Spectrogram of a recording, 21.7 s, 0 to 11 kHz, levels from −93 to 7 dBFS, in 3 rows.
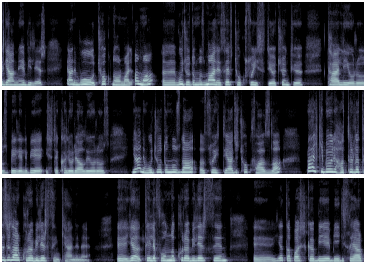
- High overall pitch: Yes, very high, 255 Hz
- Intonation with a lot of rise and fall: No, average, 3.3 semitones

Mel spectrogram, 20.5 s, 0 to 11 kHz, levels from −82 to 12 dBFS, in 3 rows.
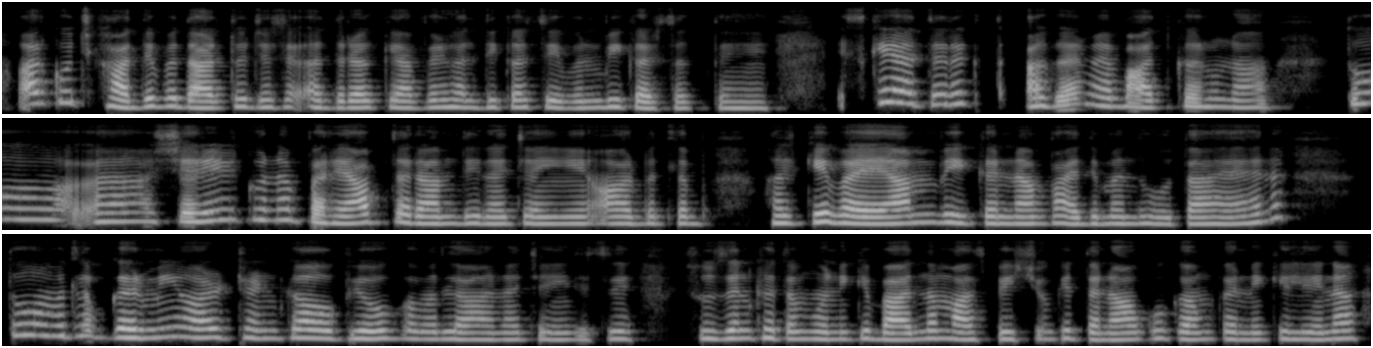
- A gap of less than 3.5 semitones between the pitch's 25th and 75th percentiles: Yes, average, 2.8 semitones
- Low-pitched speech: No, high, 210 Hz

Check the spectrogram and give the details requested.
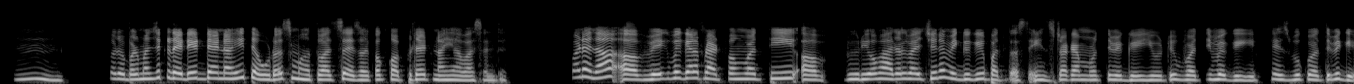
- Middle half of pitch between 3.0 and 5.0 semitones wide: Yes, average, 3.5 semitones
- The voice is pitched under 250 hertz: Yes, high, 230 Hz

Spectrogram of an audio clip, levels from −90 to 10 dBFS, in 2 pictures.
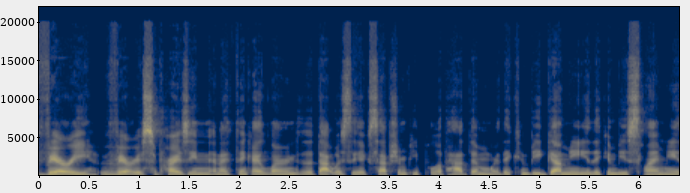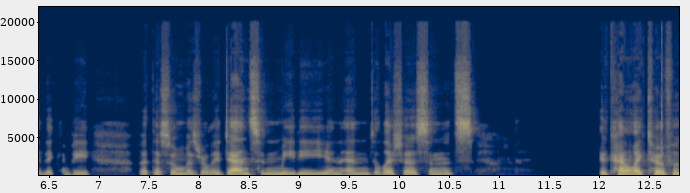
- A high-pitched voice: No, low, 125 Hz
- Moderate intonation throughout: Yes, average, 3.5 semitones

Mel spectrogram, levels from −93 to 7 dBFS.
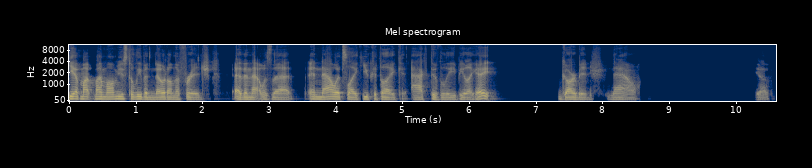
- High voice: No, low, 120 Hz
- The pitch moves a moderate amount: No, narrow, 2.3 semitones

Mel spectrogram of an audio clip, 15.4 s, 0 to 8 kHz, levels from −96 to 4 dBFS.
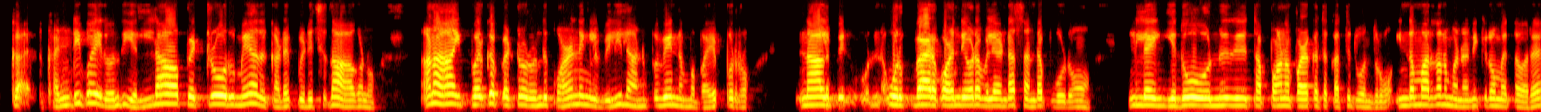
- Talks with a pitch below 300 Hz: Yes, high, 195 Hz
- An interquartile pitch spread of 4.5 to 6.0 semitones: No, average, 3.2 semitones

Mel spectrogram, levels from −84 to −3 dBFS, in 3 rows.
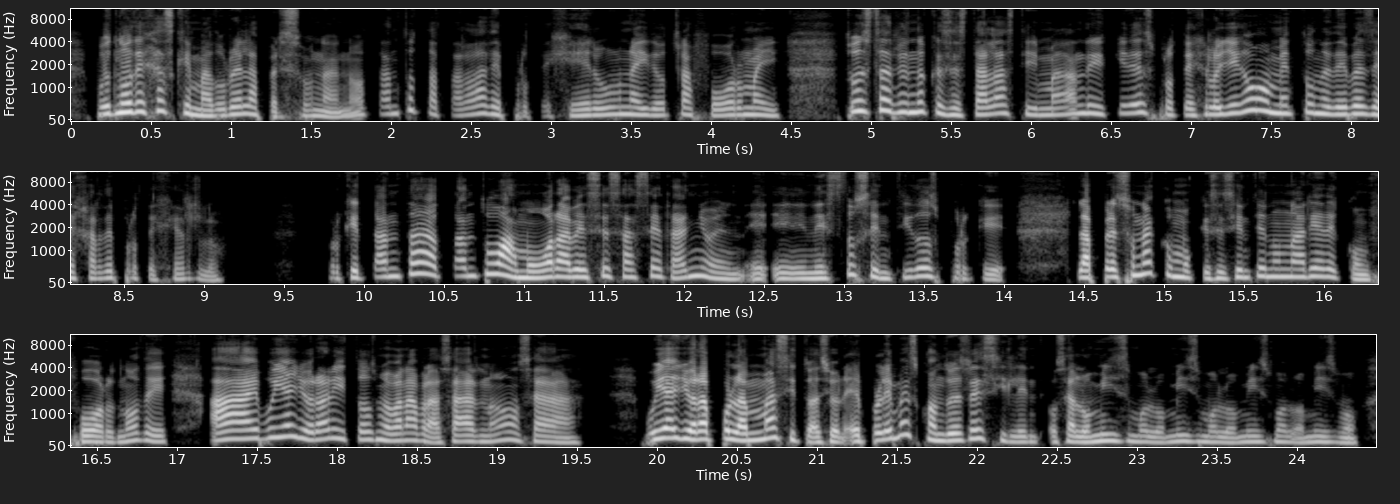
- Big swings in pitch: Yes, wide, 5.7 semitones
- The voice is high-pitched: Yes, high, 205 Hz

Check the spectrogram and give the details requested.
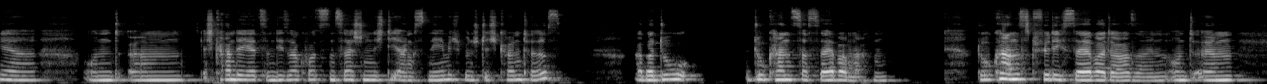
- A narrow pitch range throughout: Yes, narrow, 1.5 semitones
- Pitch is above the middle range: Yes, high, 205 Hz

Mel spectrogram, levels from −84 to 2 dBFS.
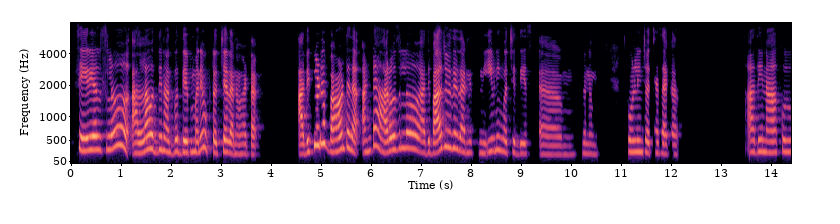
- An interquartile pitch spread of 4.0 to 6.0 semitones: Yes, average, 4.5 semitones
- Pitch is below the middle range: No, high, 245 Hz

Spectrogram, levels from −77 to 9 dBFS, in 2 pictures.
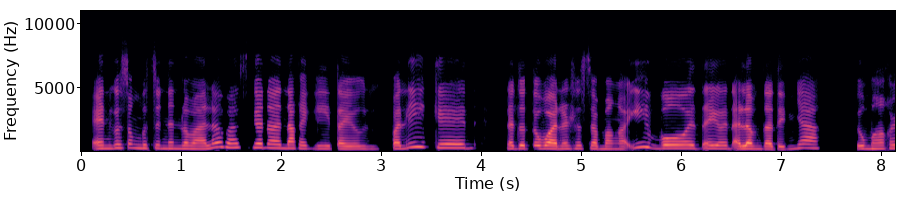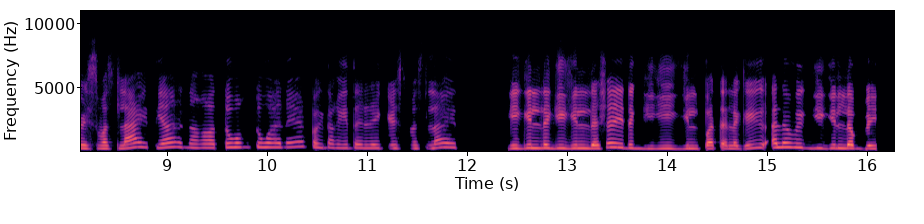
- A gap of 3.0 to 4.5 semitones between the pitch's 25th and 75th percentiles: Yes, average, 4.0 semitones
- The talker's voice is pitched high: Yes, very high, 255 Hz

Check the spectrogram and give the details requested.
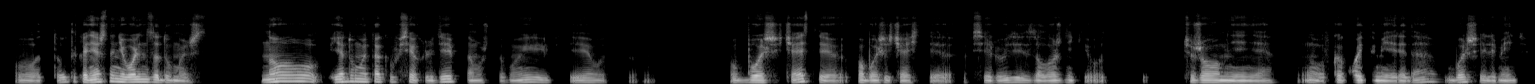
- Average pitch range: Yes, average, 4.0 semitones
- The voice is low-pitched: Yes, low, 100 Hz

